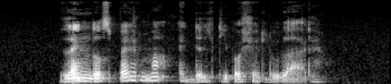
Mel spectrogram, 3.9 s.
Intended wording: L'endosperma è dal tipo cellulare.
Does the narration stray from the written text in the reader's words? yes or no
yes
